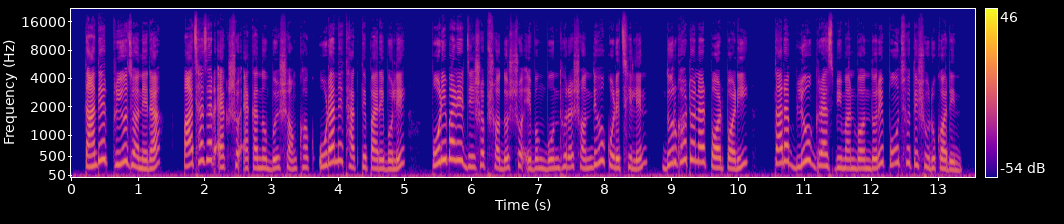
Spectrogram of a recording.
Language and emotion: Bengali, neutral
